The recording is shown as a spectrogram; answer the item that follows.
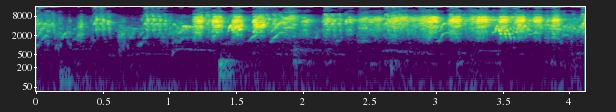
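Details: Budgerigar chatter, loud and continuous: busy, rasping high twitters and squeaky notes run together, building denser toward the end.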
